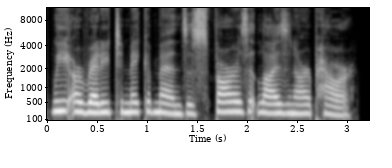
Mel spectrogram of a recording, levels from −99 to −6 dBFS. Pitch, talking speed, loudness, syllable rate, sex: 230 Hz, 260 wpm, -18 LUFS, 6.0 syllables/s, female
